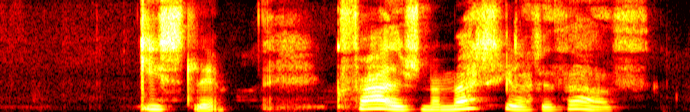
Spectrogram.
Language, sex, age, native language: Icelandic, female, 11, Icelandic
